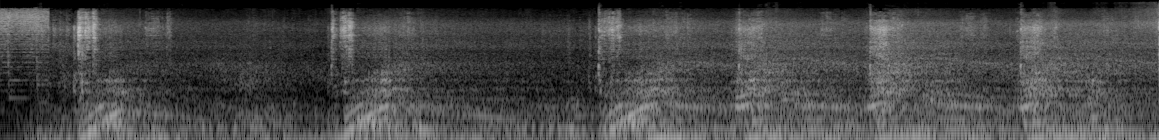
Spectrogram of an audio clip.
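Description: A car engine revs hard again and again, each surge climbing in pitch before dropping back, loud and close throughout.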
